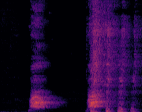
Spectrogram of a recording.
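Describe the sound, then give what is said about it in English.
A beagle barks: one drawn-out bark, a short pause, then a burst of quick, sharp barks and yips. Fairly faint, with no voices. “way to break the fourth wall of this podcast with a dog barking”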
